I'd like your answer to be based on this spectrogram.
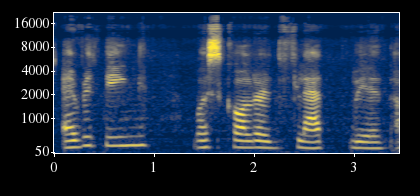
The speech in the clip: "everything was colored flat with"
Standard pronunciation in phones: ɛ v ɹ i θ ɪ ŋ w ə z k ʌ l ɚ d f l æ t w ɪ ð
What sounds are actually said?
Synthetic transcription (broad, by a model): ɛ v ɹ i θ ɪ ŋ w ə s k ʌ l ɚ d f l æ t w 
